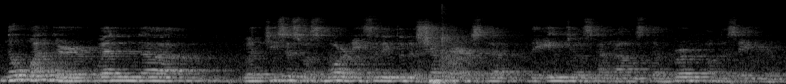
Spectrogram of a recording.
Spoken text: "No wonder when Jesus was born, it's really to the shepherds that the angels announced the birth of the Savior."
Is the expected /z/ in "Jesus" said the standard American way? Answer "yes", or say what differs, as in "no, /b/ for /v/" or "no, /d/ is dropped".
no, /s/ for /z/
